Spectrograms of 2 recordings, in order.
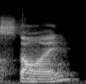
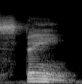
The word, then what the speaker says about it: Portstein: It's not Stein, it's Steen, because he's Polish.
